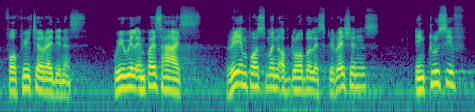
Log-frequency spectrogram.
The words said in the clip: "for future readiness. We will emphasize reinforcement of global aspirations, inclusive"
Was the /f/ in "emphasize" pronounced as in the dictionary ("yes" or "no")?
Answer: no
